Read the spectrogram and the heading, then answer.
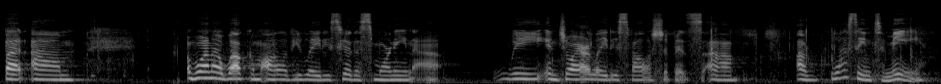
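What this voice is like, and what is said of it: Hoarse, deep-sounding voice. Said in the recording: “my voice might sound a little bit like one now because it's kind of hoarse.”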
